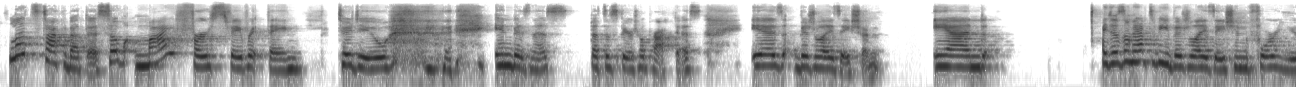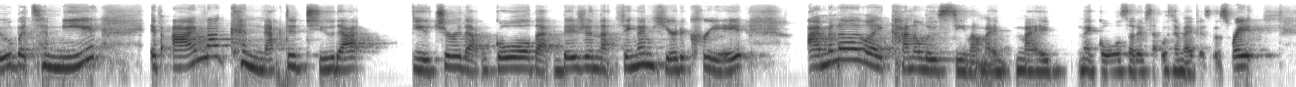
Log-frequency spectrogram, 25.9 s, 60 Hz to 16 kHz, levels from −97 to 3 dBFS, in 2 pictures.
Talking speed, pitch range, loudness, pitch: 155 wpm, 190-245 Hz, -21 LUFS, 215 Hz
